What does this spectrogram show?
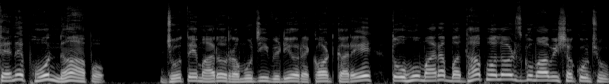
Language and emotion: Gujarati, fearful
